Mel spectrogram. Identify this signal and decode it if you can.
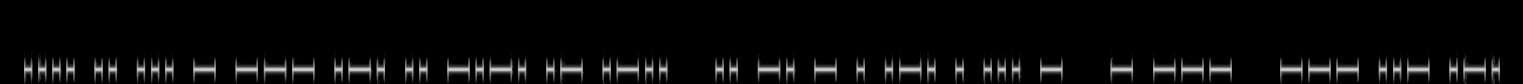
Morse code, heard as a keyed tone, about 17 wpm, 700 Hz. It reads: HISTORICAL INTEREST TO OUR
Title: Sentences from Top 1000 Words - Review Part 4 - 17wpm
